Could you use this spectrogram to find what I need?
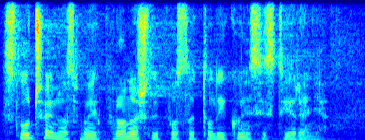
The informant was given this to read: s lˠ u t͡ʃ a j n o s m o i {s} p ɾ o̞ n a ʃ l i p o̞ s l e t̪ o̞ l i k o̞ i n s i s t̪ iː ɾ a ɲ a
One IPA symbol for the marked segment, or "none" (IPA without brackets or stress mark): x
